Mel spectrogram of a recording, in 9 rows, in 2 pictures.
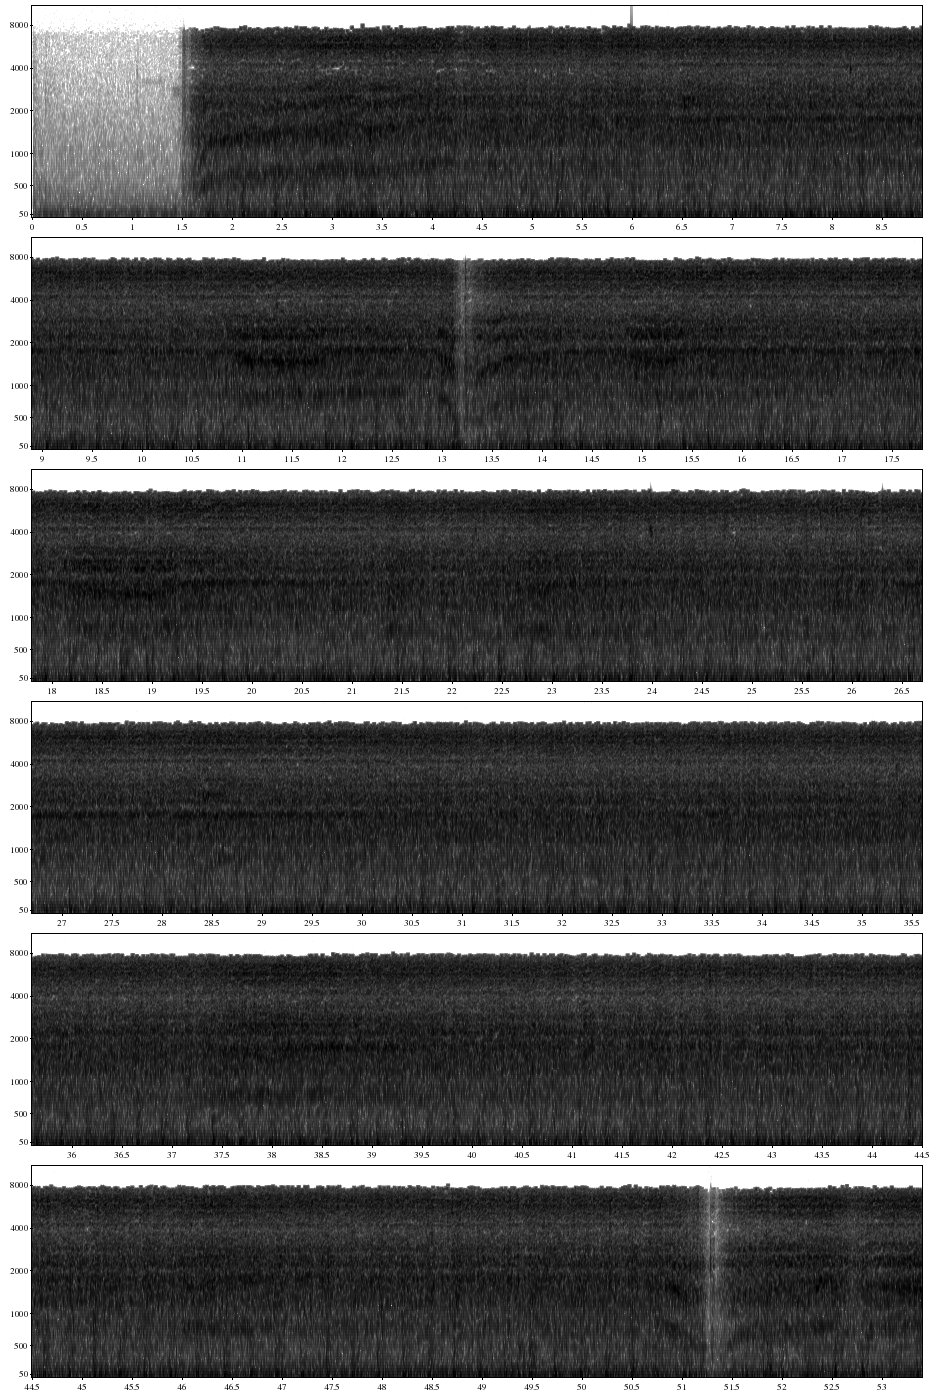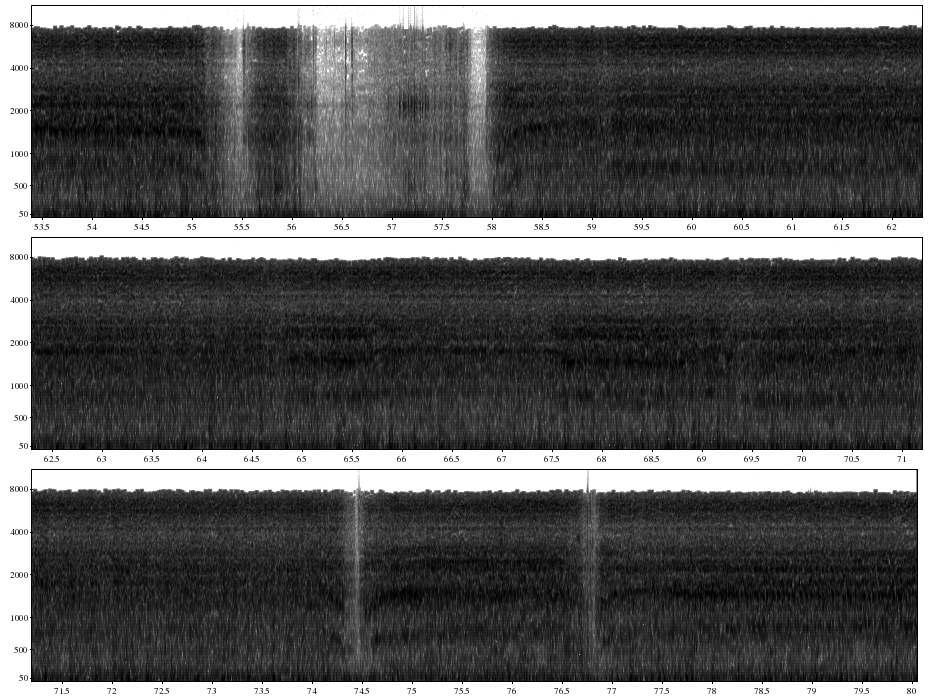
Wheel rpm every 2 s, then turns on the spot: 10, 150, 220, 230, 230, 230, 190, 200, 230, 220, 230, 230, 230, 230, 230, 230, 230, 230, 230, 230, 230, 240, 240, 230, 240, 150, 180, 180, 30, 130, 220, 220, 230, 230, 220, 220, 230, 170, 180, 210.
56-58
